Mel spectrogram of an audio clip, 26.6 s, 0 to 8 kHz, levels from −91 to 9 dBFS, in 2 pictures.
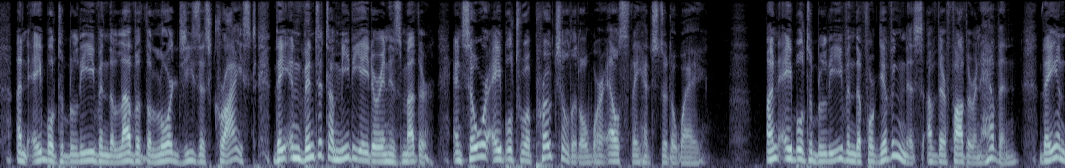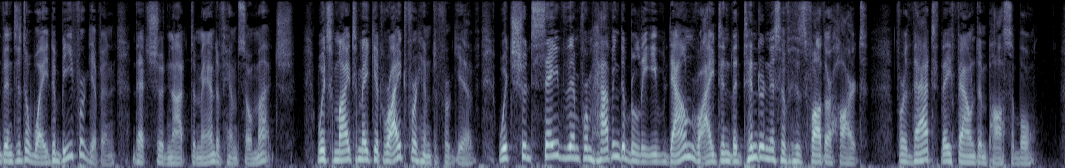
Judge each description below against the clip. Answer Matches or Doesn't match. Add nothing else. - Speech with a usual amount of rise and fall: Doesn't match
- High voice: Doesn't match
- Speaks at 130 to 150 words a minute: Doesn't match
